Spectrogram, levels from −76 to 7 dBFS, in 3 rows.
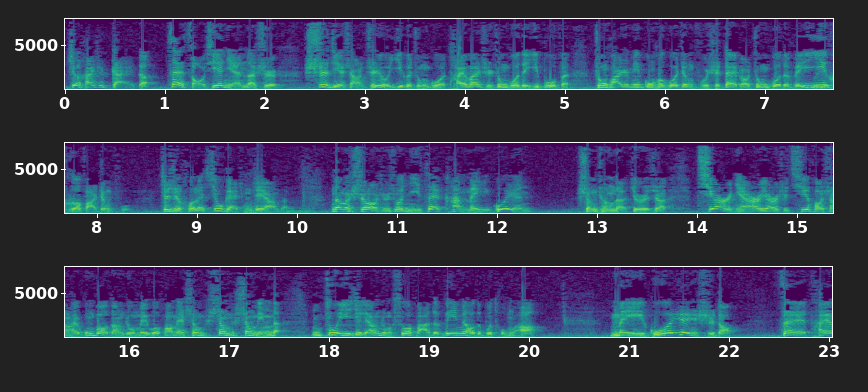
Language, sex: Chinese, male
